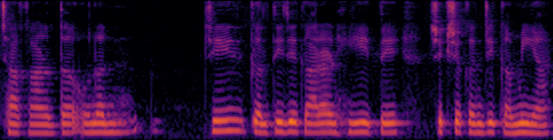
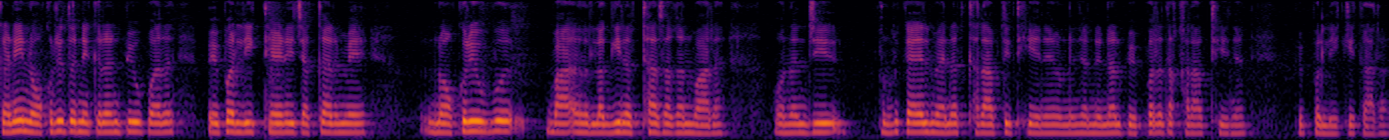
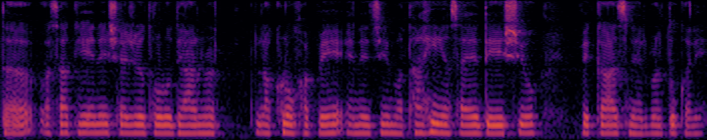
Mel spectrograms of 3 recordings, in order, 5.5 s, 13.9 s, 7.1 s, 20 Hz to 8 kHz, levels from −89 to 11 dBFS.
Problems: constant background noise, echo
